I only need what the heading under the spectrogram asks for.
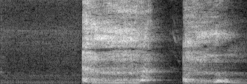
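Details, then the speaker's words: Two harsh, short coughs in quick succession from a person who apologizes for the cough; coughing. "простите за каша адриан простите за кашель"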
